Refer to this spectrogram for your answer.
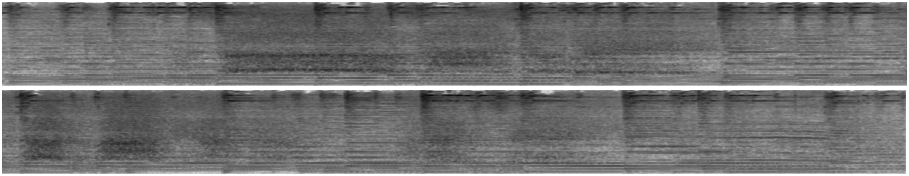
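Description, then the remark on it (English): A large festival crowd sings along on its own during a live song, with only the crowd heard in this part. It is a dense, steady wash of many voices holding a melody, with swells of louder cheering-like texture rising and falling throughout. “Not that you know, because it's just the crowd in this bit.”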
